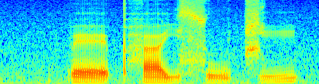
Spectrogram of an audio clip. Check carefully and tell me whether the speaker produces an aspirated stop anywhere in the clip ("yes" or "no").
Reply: yes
